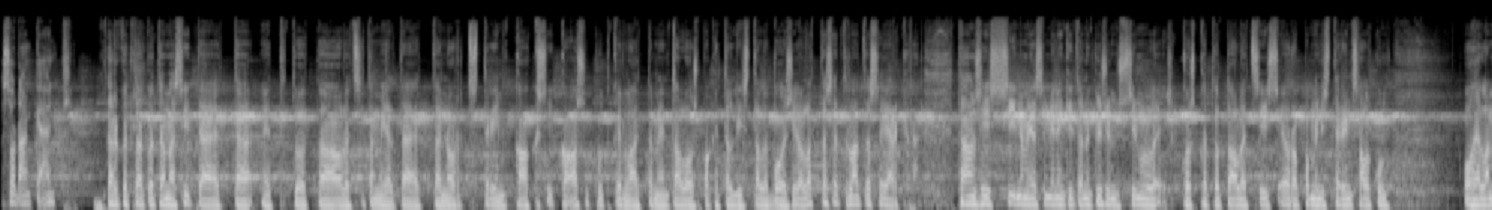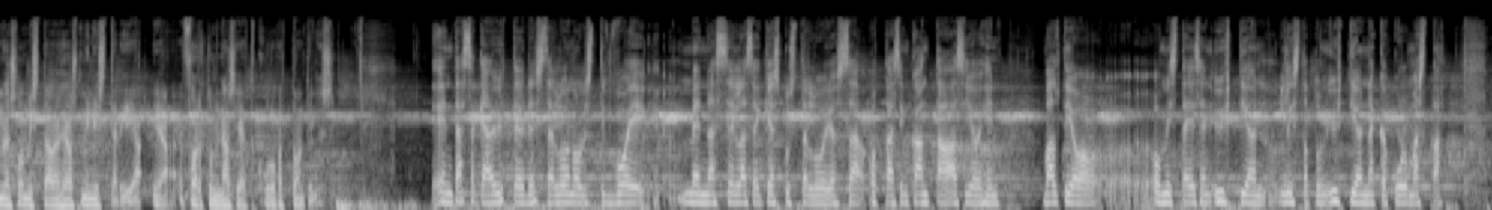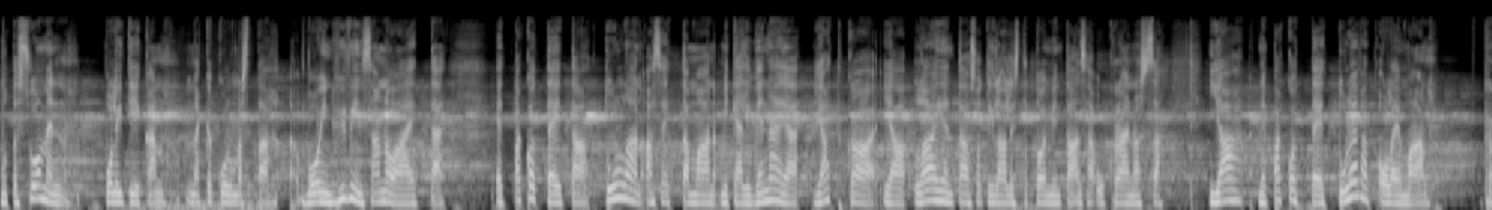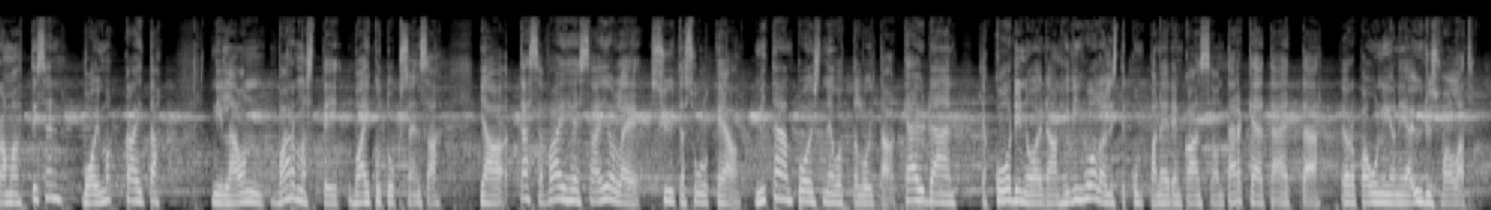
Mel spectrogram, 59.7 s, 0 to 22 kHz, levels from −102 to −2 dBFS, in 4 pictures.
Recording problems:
echo of what is said; strong; throughout; 150 ms later, 6 dB below the speech

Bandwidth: 14.5 kHz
